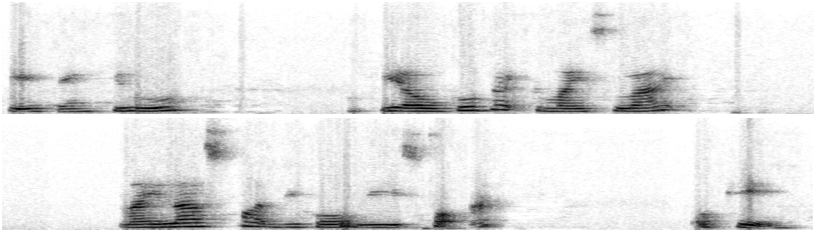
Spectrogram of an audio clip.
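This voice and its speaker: A woman lecturing on statistics in an online class, losing her voice and speaking haltingly with many fillers. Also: medium pitch, slightly rough. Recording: phone-like narrow sound.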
